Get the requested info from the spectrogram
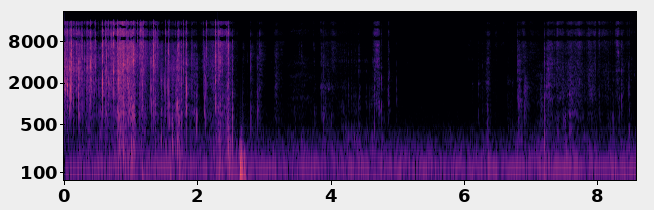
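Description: Foil wrapper of a Pokémon booster pack being torn open and crinkled, loud for the first two and a half seconds, then stopping. After that only faint rustling as the cards are handled.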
